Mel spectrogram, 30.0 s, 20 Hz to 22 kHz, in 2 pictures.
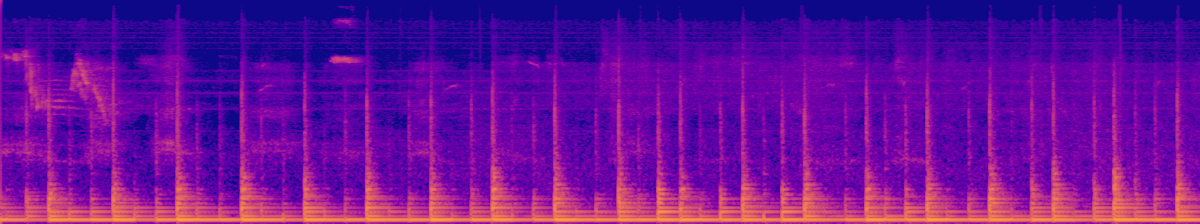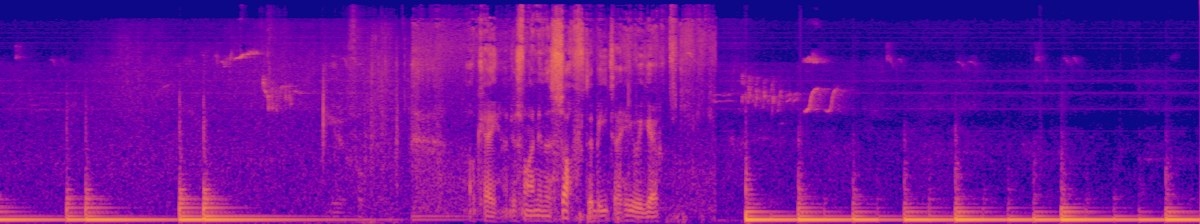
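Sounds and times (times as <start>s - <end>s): frame drum beaten steadily: 0.0s - 18.3s.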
